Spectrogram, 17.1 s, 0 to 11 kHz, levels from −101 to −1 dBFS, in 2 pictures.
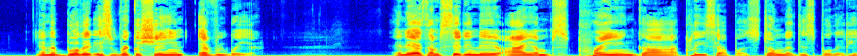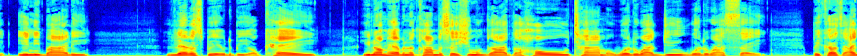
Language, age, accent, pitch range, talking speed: English, 40-59, American, 120-170 Hz, 185 wpm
